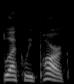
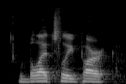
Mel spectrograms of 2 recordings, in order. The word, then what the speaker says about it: Bletchley Park: Martin Hogg said Colossus at Bleckley Park broke Enigma code. Bletchley Park. Yeah, Speaker Bot pronounced it wrong, didn't she? I believe that's Bletchley.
